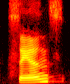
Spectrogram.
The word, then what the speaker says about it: sans: Sans, anybody studying French? Any French? Okay, so yeah, you don't pronounce the S, but in English we do.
